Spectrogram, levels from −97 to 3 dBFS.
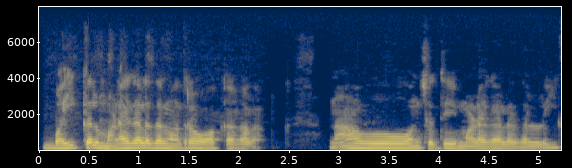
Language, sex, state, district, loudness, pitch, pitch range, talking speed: Kannada, male, Karnataka, Shimoga, -17 LUFS, 125 Hz, 120-130 Hz, 115 wpm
